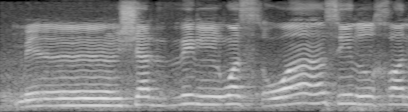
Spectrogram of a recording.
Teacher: یعنی ناک کے باسے سے ادا کریں گے ایک الف کے برابر، من شر، شر کی را کو باریک پڑھیں گے، شرل نہیں پڑھیں گے اس کو، بہت سے اس کو شرل پڑھ دیتے ہیں، من شرل، تو شرل نہیں پڑھنا، من شرل، من شر الوسواس الخناس، ٹھیک ہے؟ خناس کے نون میں بھی غنہ کریں گے اور خا کو اس کے مخرج سے نکالیں گے اور پر کر کے پڑھیں گے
